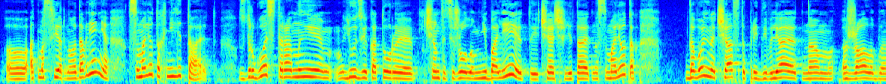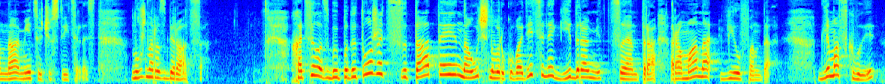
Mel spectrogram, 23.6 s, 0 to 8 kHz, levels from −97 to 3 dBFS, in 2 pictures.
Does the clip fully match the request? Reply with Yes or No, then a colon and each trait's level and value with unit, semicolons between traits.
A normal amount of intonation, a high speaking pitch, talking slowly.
Yes: average, 4.3 semitones; high, 225 Hz; slow, 100 wpm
